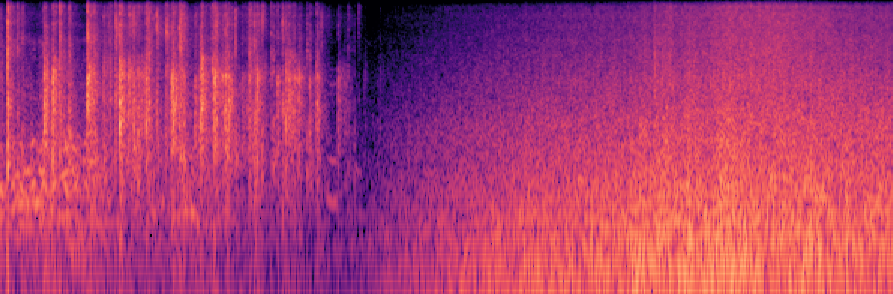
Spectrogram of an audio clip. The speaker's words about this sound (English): The Pacific Ocean crashes against the beach of North Kohala on our last day on the Big Island.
